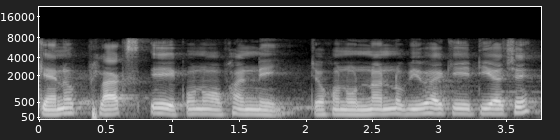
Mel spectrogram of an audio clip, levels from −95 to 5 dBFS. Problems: continuous background conversations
